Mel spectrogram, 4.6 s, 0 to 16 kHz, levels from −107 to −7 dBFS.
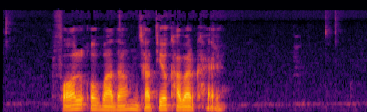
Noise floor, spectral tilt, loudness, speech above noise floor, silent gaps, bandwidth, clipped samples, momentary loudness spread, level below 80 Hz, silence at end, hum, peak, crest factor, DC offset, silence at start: -72 dBFS; -7.5 dB/octave; -27 LUFS; 46 dB; none; 11 kHz; under 0.1%; 11 LU; -60 dBFS; 1.8 s; none; -8 dBFS; 20 dB; under 0.1%; 0.75 s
